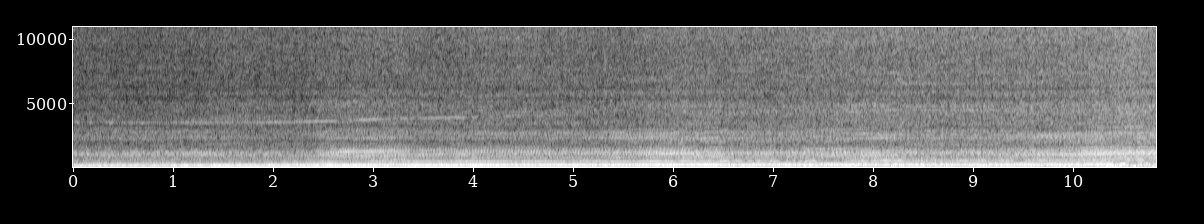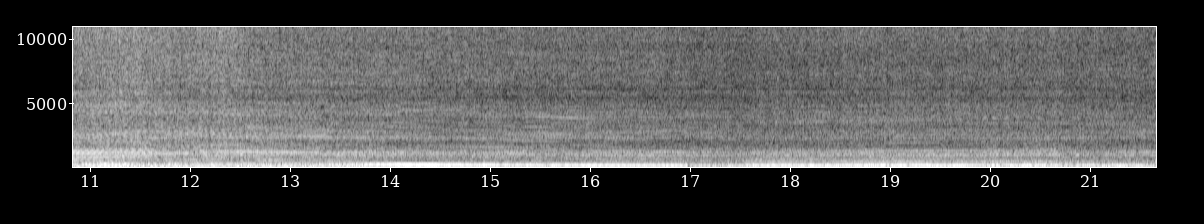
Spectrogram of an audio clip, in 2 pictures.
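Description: Kawasaki ZX-25R's 250 cc inline-four engine running at high revs while cruising. Its steady note climbs gradually through the middle and eases back down again.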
